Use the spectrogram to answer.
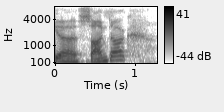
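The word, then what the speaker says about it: Seondeok: It appears to be Sondok. Yeah. The caret in the pronunciation gets mapped to the U in mud and the A in yawn.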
